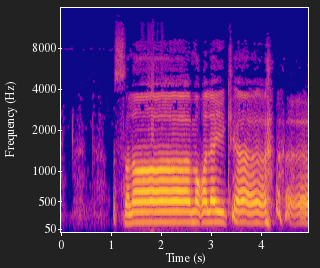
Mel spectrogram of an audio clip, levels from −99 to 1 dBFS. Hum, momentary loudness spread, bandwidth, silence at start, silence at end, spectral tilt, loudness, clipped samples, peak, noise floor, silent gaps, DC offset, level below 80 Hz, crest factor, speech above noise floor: none; 16 LU; 8.8 kHz; 1.05 s; 0 s; -7 dB/octave; -13 LUFS; under 0.1%; 0 dBFS; -55 dBFS; none; under 0.1%; -66 dBFS; 14 dB; 42 dB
